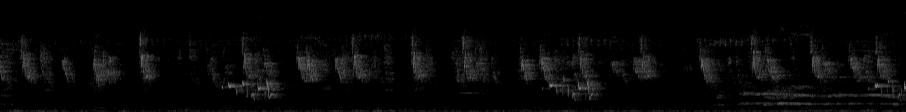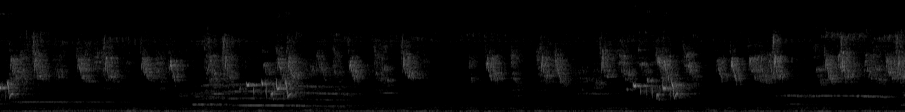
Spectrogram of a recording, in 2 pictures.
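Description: Faint birdsong: dense runs of quick high chirps mixed with falling whistles and a few short held whistled notes, several birds overlapping, over a faint steady low hum.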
